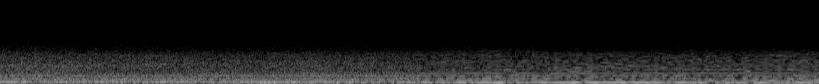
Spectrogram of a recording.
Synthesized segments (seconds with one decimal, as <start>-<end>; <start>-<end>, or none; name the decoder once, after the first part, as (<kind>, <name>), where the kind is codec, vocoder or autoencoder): 4.2-8.2 (vocoder, BigVGAN v2)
